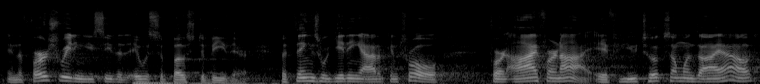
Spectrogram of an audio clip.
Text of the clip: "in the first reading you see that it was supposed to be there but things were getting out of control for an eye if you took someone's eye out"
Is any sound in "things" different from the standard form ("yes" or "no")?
no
